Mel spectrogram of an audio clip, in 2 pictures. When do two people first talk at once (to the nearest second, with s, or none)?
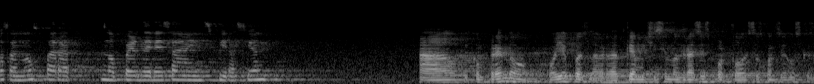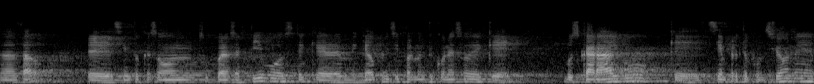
none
